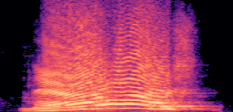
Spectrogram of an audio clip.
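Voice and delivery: ordinary delivery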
